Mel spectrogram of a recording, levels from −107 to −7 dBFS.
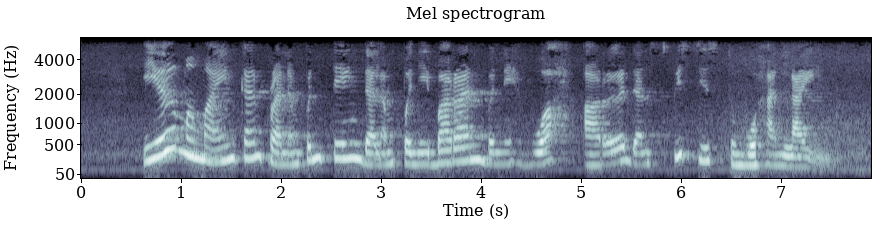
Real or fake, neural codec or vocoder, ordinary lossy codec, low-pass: real; none; Opus, 64 kbps; 5.4 kHz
